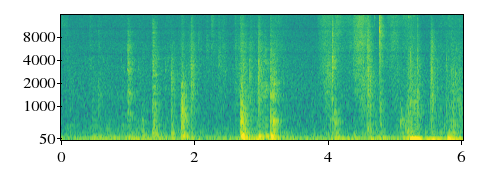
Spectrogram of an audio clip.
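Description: Scattered knocks and clunks of things being handled in a small room, the loudest a cluster of low thuds about three seconds in and another low thud just after five seconds.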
